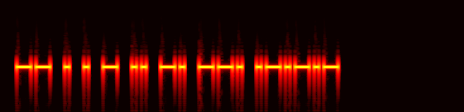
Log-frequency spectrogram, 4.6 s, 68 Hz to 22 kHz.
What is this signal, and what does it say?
Morse code, heard as a keyed tone, about 25 wpm, 700 Hz. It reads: MEETING.
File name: practice / 25wpm / Sentences with 3-Word Phrases - 25wpm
